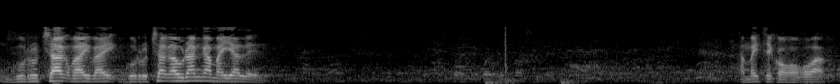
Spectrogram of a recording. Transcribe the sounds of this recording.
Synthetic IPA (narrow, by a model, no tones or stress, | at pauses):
ɡurut͡saβajβajɡurut͡saɣawɾaŋɡamajale | amajt͡se̞ko̞ɣ̞o̞ɣ̞o̞ak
